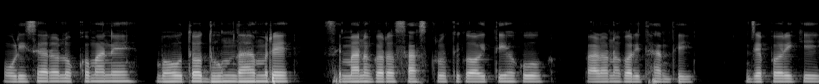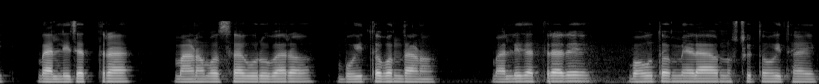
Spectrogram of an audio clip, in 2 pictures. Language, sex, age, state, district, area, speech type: Odia, male, 45-60, Odisha, Nayagarh, rural, spontaneous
